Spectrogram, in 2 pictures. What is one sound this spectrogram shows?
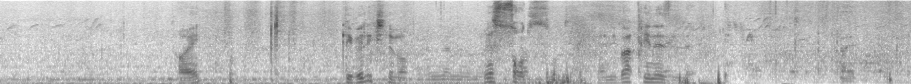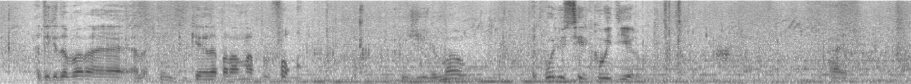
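A man talks calmly outdoors.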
